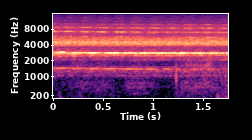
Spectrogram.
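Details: Many locusts in the trees of a forest by a river in Vietnam, near the Chinese border, give a loud, steady, shrill, continuous high buzzing chorus.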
